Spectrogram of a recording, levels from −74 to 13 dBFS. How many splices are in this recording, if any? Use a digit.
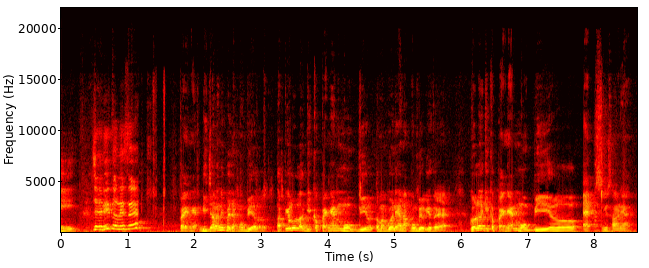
1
